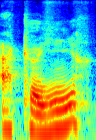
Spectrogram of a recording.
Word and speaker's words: accueillir: Don't try necessarily to read the written form because it has L's in it. I mean, what the hell, L's are pronounced y. Just focus on the sounds. You can do that. Que, because you say it all the time. Je pense que, it's the same word.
